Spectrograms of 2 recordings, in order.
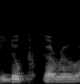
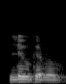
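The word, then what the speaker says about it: loup-garou: it's sort of like i don't think you officially pronounce it loop guru i think you say lu without the blue lugaru yeah that's sort of where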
